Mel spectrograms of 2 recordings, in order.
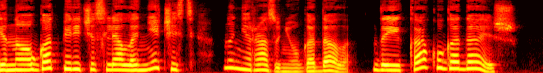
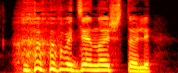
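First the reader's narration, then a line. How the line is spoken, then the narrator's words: Chuckling. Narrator (Russian): хохотнул змей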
